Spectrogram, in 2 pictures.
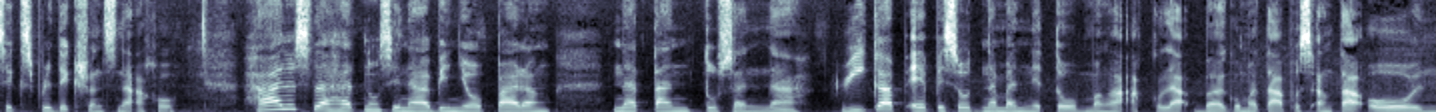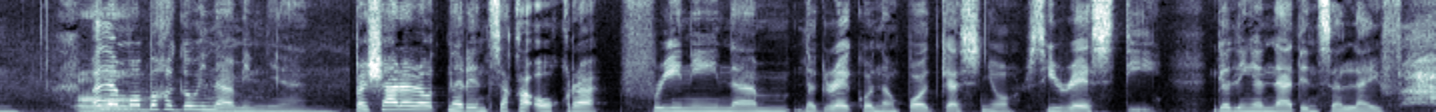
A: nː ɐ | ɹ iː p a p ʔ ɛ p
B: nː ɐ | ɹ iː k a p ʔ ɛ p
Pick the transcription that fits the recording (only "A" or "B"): B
